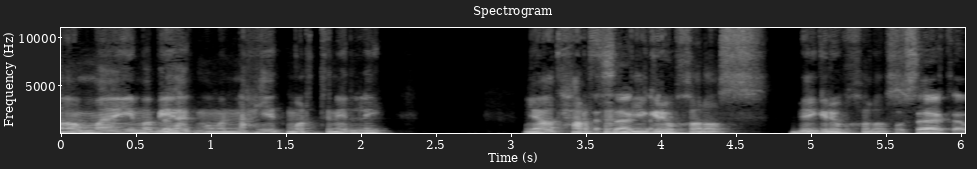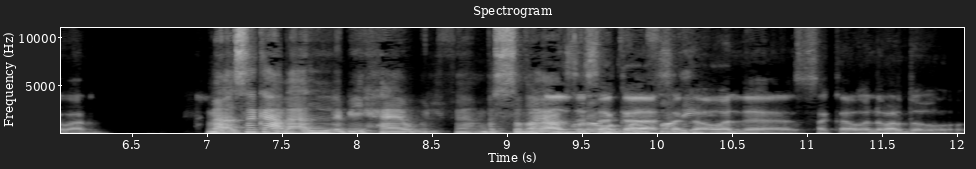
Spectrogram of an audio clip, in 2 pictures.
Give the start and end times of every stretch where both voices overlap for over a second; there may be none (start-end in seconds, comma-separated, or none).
9.2-10.4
